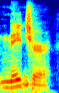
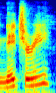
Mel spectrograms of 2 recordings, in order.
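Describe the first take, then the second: First: Nature ends without any added vowel sound. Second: Nature ends with an added E vowel sound. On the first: The speaker calls it right. "this E here at the end is silent" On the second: The speaker calls it wrong. "We don't want to say nature-y"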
